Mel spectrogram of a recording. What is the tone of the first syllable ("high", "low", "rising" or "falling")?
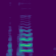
rising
